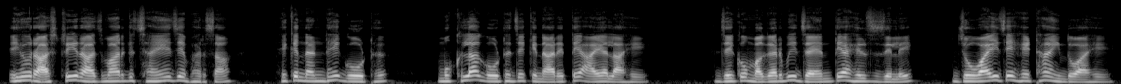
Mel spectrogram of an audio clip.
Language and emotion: Sindhi, neutral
